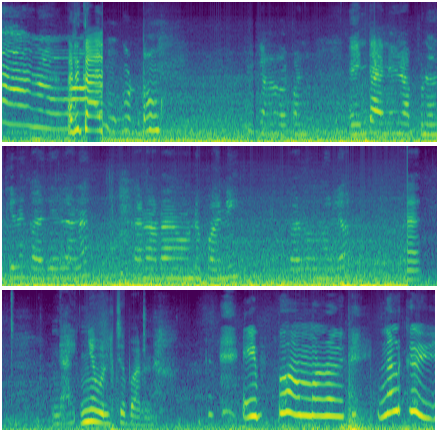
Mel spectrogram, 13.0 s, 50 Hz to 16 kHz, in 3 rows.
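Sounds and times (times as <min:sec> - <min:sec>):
car rumble inside cabin: 0:00.0 - 0:13.0.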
